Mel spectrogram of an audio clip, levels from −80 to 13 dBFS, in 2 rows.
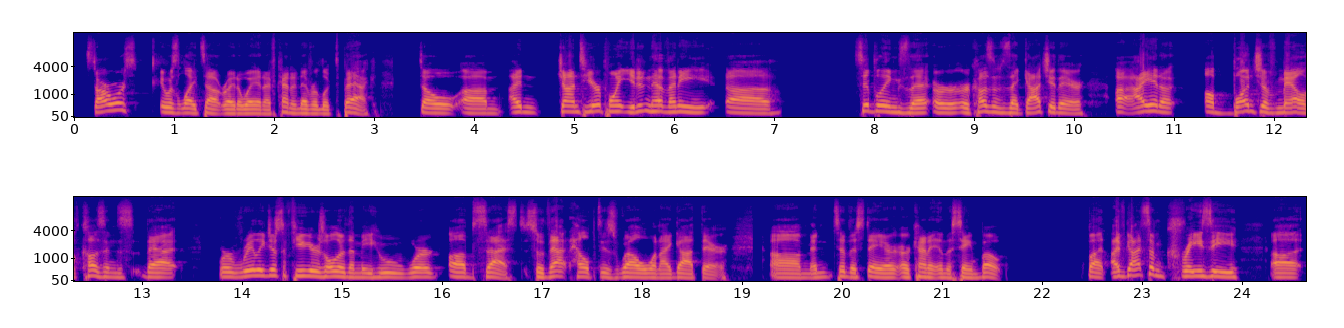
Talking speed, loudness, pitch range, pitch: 210 wpm, -19 LUFS, 150-190 Hz, 165 Hz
